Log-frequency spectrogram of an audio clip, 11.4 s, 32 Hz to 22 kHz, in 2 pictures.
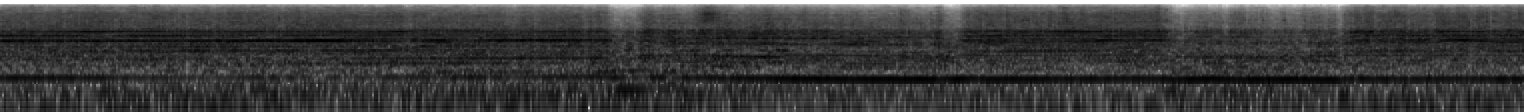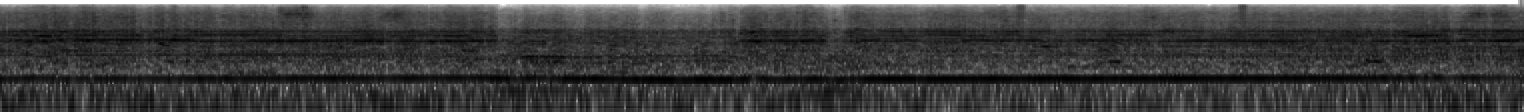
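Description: Peugeot 106 Group N rally car's four-cylinder engine pulling hard at high revs, heard from inside the cabin. Loud and steady, with brief small dips in pitch about two and eight seconds in.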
